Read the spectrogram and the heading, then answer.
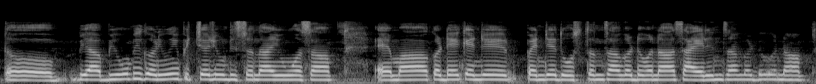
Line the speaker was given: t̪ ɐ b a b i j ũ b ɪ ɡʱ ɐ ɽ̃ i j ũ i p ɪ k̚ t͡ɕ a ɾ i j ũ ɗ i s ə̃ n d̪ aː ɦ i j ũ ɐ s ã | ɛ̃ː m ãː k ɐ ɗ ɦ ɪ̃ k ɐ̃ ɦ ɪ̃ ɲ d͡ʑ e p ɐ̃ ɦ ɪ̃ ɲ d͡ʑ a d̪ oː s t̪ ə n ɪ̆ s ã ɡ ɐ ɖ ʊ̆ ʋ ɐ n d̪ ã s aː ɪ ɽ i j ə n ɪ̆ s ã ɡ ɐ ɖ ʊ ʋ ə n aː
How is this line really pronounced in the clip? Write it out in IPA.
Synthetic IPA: t̪ ɐ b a b i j ũ b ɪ ɡʱ ɐ ɽ̃ i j ũ i p ɪ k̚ t͡ɕ ə ɾ i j ũ ɗ ɪ s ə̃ n d̪ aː ɦ i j ũ ɐ s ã | ɛ̃ː m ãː k ɐ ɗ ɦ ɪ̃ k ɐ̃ ɦ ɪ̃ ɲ d͡ʑ e p ɐ̃ ɦ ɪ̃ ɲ d͡ʑ e d̪ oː s t̪ ə n ɪ̆ s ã ɡ ɐ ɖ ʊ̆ ʋ ɐ n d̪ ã s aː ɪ ɾ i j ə n ɪ̆ s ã ɡ ɐ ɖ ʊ ʋ ɐ n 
